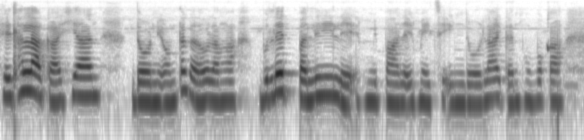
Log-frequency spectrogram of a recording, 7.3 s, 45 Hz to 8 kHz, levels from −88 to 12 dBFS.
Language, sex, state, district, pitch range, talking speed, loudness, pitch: Mizo, female, Mizoram, Aizawl, 185-220 Hz, 195 wpm, -18 LUFS, 195 Hz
